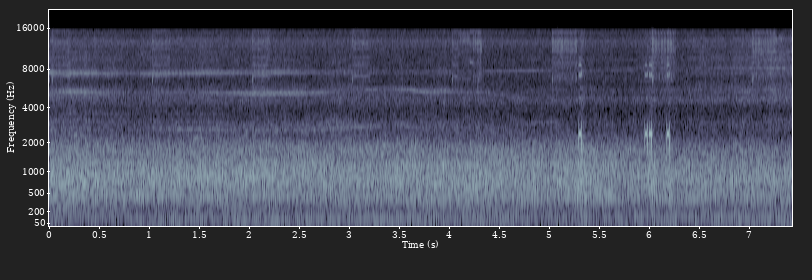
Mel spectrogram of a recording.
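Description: Distant electric motor and propeller of an RC plane, a faint steady whine whose pitch drifts slowly as it flies, over open-air noise. Three short high chirps come near the end.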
